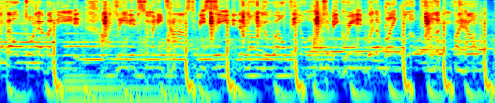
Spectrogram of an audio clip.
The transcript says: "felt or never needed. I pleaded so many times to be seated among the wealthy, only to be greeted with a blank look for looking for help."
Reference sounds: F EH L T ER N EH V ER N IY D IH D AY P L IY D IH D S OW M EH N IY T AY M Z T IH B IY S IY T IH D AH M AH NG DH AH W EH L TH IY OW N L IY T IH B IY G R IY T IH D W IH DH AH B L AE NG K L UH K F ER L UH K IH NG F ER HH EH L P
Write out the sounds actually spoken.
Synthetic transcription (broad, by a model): F EH L T ER N EH V ER N IY D IH D AY P L IY D IH D S OW M EH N IY T AY M Z T IH B IY S IY T IH D AH M AH NG DH AH W EH L TH IY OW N IY T IH B IY G R IY T IH D W IH DH AH B L AE NG K L UH K F ER L UH K IH NG F ER HH EH L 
